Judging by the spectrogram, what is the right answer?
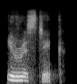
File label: "eristic", Indian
